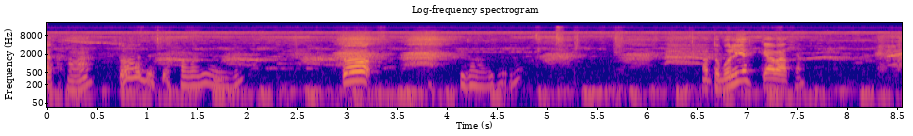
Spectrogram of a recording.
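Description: A young man speaks into a microphone close by, with animation.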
